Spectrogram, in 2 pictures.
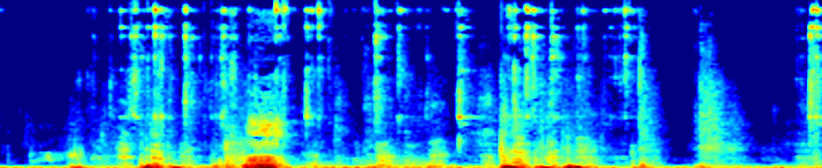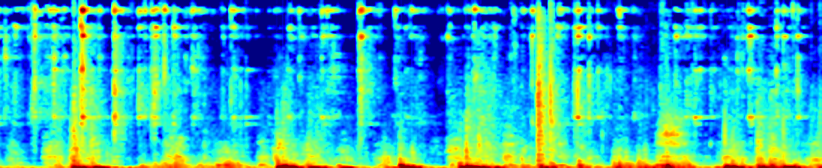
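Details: A German Shepherd 'talks' through a tantrum in a small room. Throaty growl-like groans and whines come in irregular clusters, some loud and rough, with short pauses between outbursts.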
